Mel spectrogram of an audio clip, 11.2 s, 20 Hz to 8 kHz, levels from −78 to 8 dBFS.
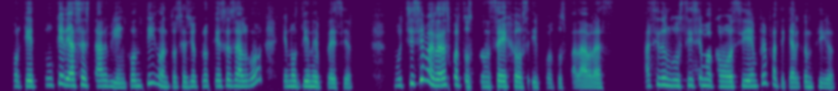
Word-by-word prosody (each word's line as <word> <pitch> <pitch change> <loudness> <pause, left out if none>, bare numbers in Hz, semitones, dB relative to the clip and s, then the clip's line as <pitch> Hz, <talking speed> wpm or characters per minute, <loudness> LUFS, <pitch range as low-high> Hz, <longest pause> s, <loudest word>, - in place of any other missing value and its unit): porque 185 0 +1
tú 220 +6 -12
querías 215 -6 +6
estar 190 -3 +1
bien 150 -5 -3
contigo, 190 - -2
entonces 165 0 -5
yo 175 -1 -1
creo 185 +1 -6
que 185 - -5
eso 185 +2 -1
es 195 0 -2
algo 185 - +1 0.3
que 175 - -6
no 180 0 0
tiene 175 0 +1
precio, 145 -3 -4 0.6
muchísimas 275 - +3
gracias 220 +3 +6
por 235 -3 +2
tus 170 -3 -3
consejos 165 0 +1
y 160 - -4
por 145 -1 -15
tus 145 -2 -11
palabras. 75 +1 -1 0.4
Ha 190 - -3
sido 230 +3 0
un 210 - -1
gustazo 200 +1 -1
como 170 -1 +1
siempre, 185 - 0
platicar 155 - -3
contigo. 155 -3 -5
180 Hz, 180 wpm, -26 LUFS, 160-200 Hz, 0.6 s, querías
